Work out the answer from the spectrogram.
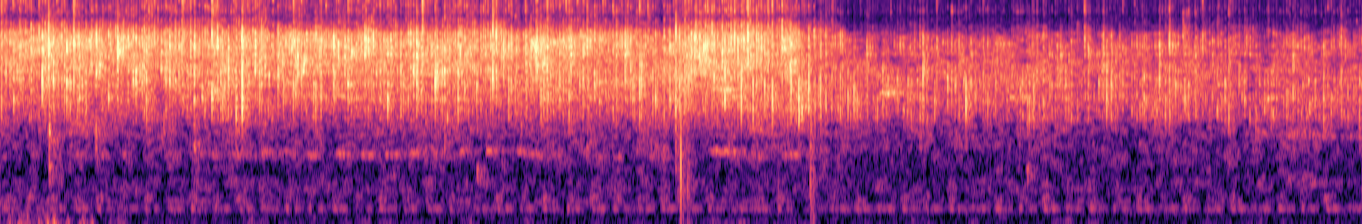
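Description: Light rain falling: a steady hiss dotted with small drop ticks, turning a little softer about six seconds in.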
